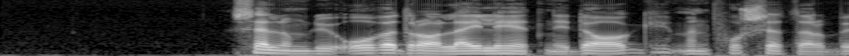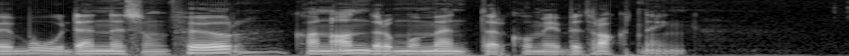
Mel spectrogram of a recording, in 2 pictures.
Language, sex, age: Norwegian, male, 56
